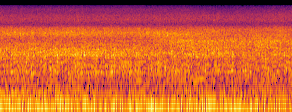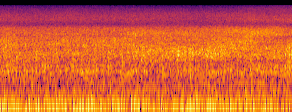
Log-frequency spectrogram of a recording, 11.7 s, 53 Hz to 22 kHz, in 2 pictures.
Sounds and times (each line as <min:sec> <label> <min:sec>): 0:00.0 permanent white noise of a water fountain 0:11.6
